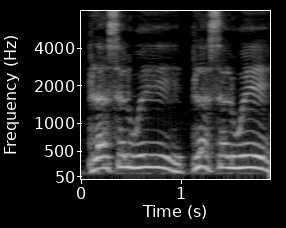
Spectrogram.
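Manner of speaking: high sing-song hawker's cry; crowd hawkers crying. Retold or imitated. The skeleton mimics the crowd at the guillotine, high hawking call. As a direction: call out seats for rent like a street vendor. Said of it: "Je les entends déjà crier".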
